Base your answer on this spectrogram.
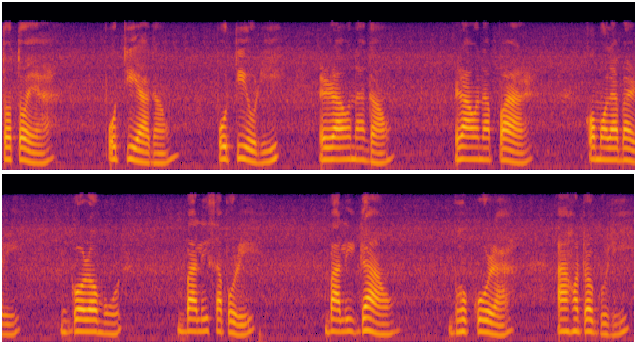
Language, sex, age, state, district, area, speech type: Assamese, female, 30-45, Assam, Majuli, rural, spontaneous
